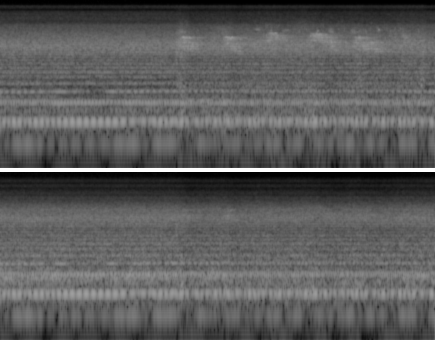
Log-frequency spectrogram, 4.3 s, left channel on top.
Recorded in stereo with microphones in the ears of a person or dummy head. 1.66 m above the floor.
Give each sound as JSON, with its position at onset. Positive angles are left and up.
{"t": 0.0, "sound": "a drone", "side_deg": 5}
{"t": 1.8, "sound": "a bird", "side_deg": 55}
